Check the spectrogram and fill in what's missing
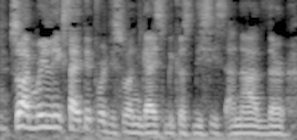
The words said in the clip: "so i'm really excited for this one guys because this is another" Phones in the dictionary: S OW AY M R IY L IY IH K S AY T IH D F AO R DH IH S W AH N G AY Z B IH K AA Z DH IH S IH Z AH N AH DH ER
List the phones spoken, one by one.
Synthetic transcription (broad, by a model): S OW AY M R IY L IY IH K S AY T IH D F AO R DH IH S W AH N G AY S B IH K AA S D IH S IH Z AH N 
